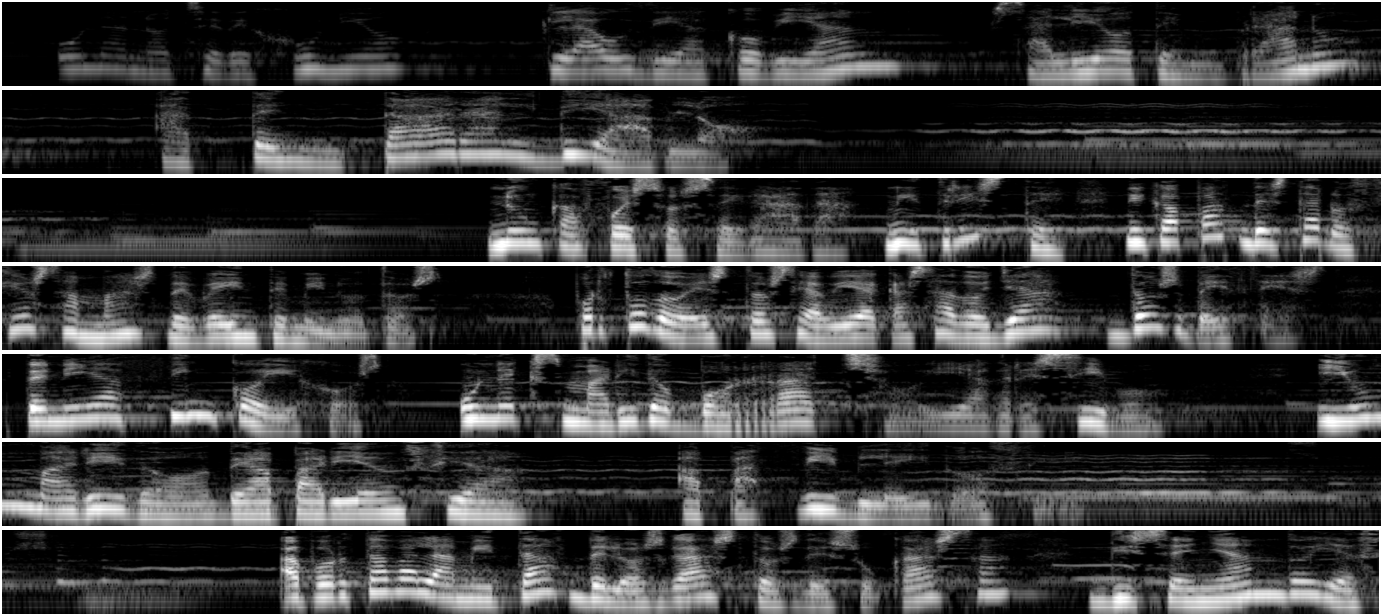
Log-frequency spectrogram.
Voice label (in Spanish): Cuenta Cuentos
